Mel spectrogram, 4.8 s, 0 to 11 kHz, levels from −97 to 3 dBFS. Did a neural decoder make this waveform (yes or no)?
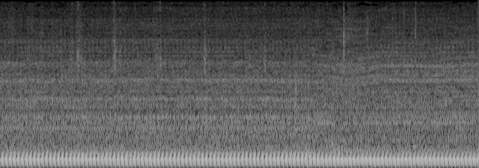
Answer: yes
